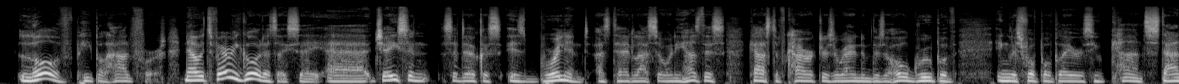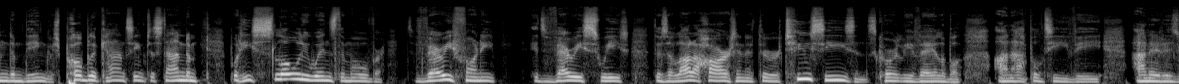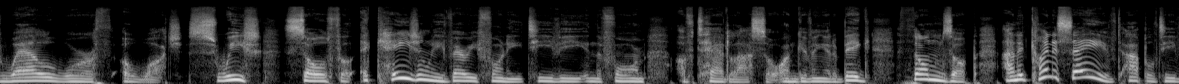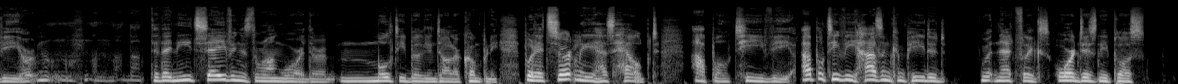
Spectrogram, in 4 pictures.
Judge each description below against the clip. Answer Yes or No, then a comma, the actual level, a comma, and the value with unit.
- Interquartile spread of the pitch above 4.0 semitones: Yes, average, 4.4 semitones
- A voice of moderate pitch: Yes, medium, 160 Hz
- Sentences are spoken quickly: No, average, 175 wpm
